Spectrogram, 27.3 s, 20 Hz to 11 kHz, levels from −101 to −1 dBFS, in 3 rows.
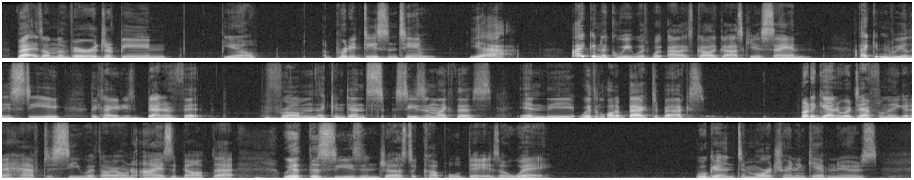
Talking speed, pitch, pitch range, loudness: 165 wpm, 110 Hz, 95-145 Hz, -28 LUFS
